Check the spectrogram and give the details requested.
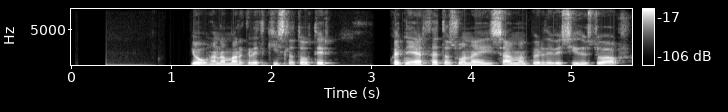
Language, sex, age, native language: Icelandic, male, 40-49, Icelandic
